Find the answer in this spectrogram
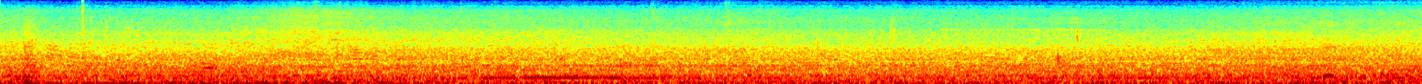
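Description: Steady outdoor street noise: a continuous traffic rumble with a steady low hum, and one brief knock just after the start.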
